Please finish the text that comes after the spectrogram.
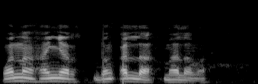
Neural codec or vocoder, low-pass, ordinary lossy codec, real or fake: none; 7.2 kHz; AAC, 48 kbps; real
